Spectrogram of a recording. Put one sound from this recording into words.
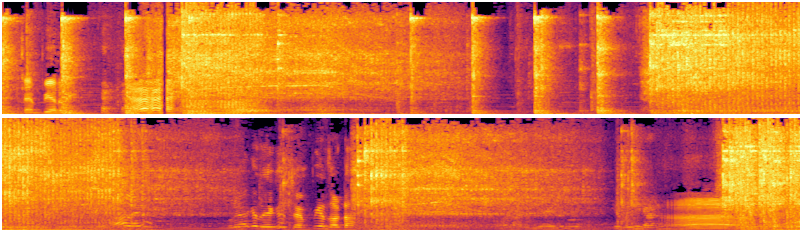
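An electric demolition hammer chips loudly at a masonry wall.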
